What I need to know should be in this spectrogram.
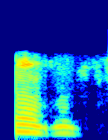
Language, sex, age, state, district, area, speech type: Kannada, male, 45-60, Karnataka, Udupi, rural, conversation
